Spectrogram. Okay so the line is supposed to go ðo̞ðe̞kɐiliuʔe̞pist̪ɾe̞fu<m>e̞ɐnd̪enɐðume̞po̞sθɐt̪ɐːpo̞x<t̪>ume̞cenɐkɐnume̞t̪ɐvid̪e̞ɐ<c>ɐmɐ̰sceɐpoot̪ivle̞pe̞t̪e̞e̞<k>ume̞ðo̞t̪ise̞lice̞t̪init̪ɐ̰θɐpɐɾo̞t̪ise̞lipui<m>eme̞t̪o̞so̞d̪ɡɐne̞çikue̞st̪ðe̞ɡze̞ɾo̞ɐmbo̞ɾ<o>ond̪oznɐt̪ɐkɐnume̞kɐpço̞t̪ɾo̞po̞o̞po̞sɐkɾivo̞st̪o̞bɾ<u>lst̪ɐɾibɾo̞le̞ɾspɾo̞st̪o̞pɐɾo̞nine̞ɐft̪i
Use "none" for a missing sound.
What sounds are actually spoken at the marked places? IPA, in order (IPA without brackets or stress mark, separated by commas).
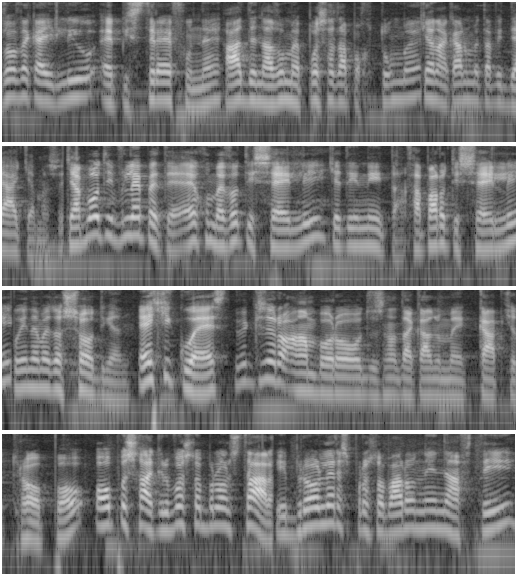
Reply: n, t̪, c, x, n, o, o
